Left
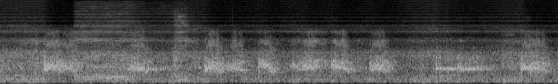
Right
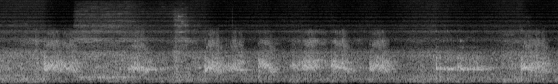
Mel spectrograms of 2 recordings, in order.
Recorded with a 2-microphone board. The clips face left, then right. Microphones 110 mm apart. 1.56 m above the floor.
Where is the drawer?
60° left (ahead or behind), 2 m.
